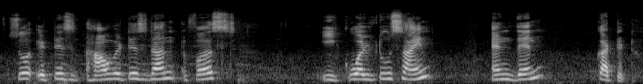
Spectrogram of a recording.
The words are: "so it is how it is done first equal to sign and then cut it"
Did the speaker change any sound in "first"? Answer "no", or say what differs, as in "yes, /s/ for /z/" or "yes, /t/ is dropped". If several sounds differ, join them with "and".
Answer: no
